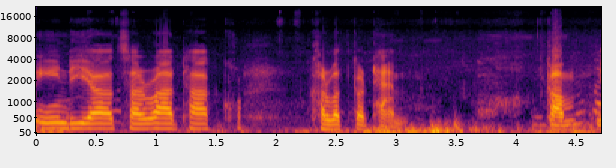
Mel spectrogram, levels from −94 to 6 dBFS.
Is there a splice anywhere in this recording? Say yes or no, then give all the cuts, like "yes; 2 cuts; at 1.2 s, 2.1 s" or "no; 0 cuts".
no; 0 cuts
